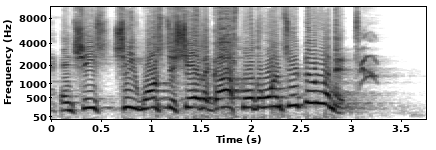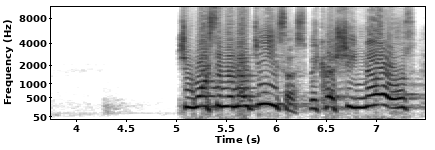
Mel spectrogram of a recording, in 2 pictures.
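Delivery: high, urgent, climbing preacher's call; impassioned preaching, pitch soaring; preaching at full force. Acted. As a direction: build the sermon to its peak. Preaching climax, pitch rising high.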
